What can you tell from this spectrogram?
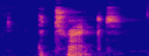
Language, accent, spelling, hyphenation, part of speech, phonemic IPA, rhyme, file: English, Southern England, attract, at‧tract, verb, /əˈtɹækt/, -ækt, LL-Q1860 (eng)-attract.wav
- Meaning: 1. To pull toward without touching 2. To draw by moral, emotional or sexual influence; to engage or fix, as the mind, attention, etc.; to invite or allure 3. To incur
